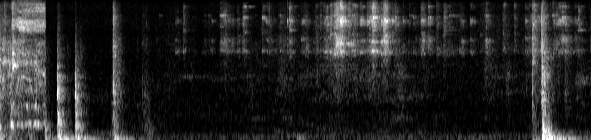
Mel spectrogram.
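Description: Bedding rustling and a few soft thumps as someone flops onto a bed, then light clicking and rattling, and about eight seconds in a loud thump of a door being pushed shut.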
